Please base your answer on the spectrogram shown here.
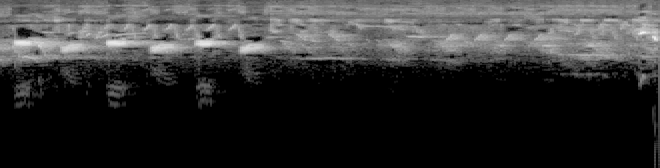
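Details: Afternoon birdsong near dusk, with soft high whistled notes repeated roughly every two-thirds of a second, then a quieter stretch of faint mixed chirps and a sharp note at the close.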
